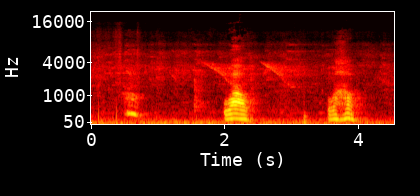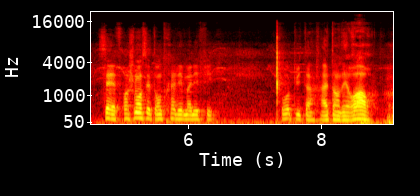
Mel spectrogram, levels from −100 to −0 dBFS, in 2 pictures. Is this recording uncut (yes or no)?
yes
